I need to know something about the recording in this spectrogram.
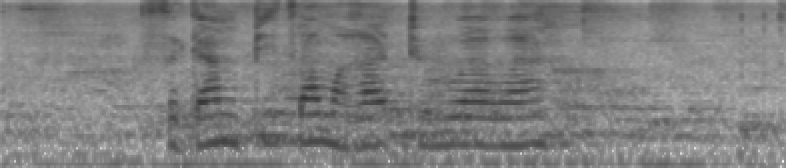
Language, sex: Southern Sotho, female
